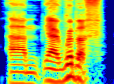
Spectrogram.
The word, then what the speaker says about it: RBF: Rubuff. Rubuff is how that's pronounced, actually. Do we have Tempest in the chat?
